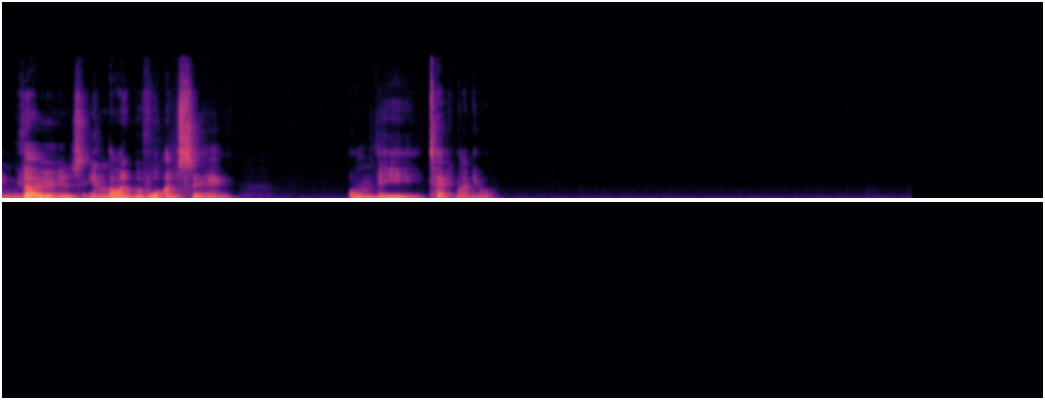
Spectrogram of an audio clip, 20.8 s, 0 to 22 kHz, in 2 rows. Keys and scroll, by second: 14.5 typing, 15.0 Return, 19.2 Escape.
